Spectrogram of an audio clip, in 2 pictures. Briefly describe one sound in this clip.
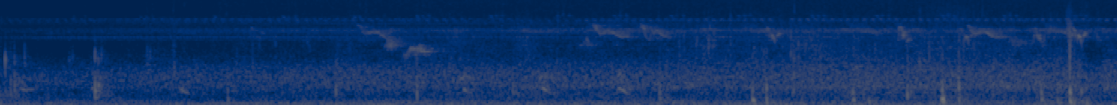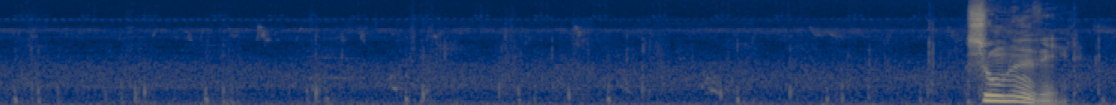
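Footsteps tap softly on a paved path.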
